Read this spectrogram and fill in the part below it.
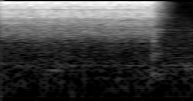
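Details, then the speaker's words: Plasma cutter test with torch switch plug removed and a screwdriver bridging the two prongs of the low-voltage switch circuit; steady even air hiss about a second, cuts off cleanly; machine works, checking whether the switch is at fault. "just take the switch plug out grab a screwdriver stick the screwdriver in the two prongs and make a circuit there you go see that guy's as easy as that just tricks the machine"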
